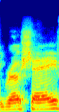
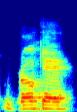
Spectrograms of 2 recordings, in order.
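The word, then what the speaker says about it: Rocche: also have the 90 Roche for 210 but okay it's a hard C just Roque we've got the 99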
